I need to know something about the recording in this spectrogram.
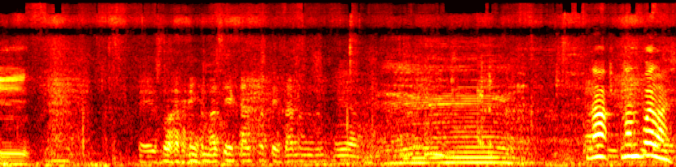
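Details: Indonesian farm cattle of rare colour at Setia Farm moo low and long around the middle, with a brief higher wavering call near the end, amid chatter and music.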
